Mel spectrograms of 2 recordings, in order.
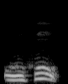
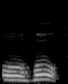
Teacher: The sound of that visarga will be of the previous swar.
